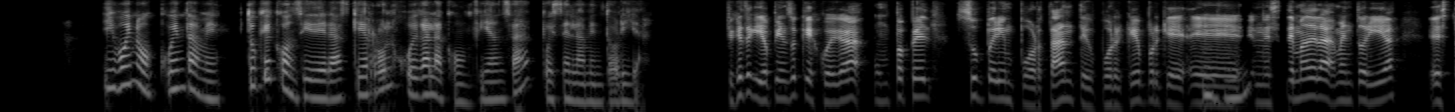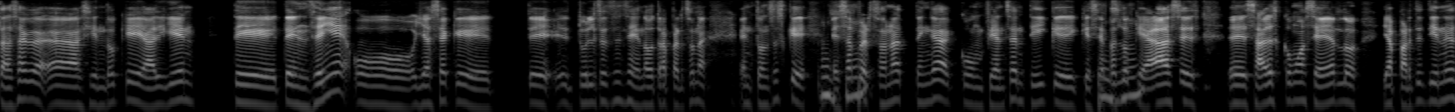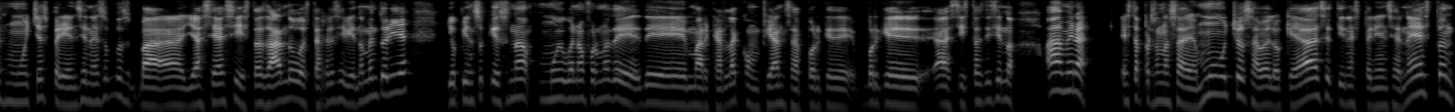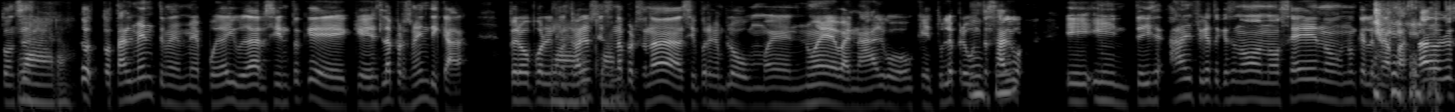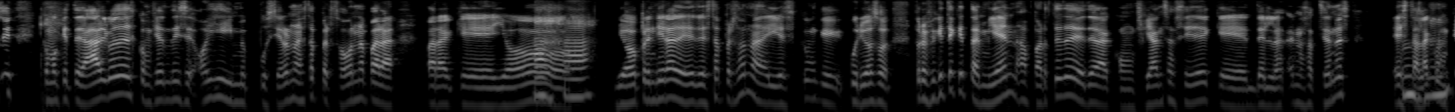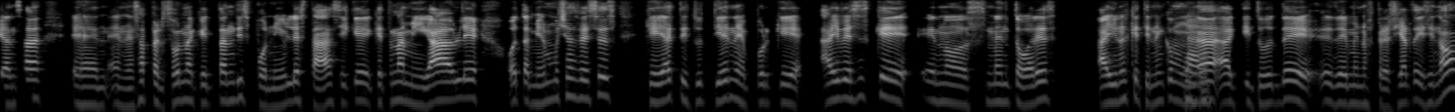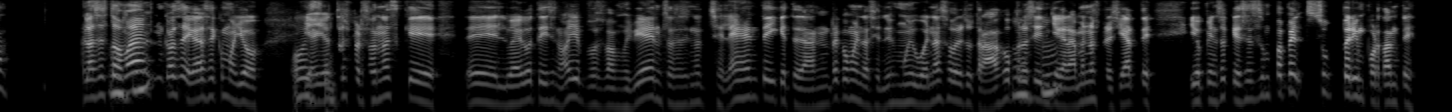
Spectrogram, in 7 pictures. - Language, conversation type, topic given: Spanish, podcast, ¿Qué papel juega la confianza en una relación de mentoría?
- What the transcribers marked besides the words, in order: tapping; chuckle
